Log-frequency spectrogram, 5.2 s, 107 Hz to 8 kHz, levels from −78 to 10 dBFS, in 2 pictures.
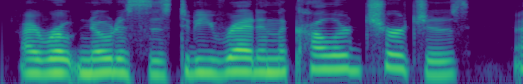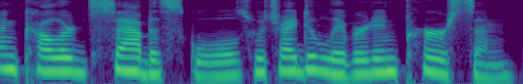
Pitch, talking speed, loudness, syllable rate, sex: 195 Hz, 220 wpm, -18 LUFS, 6.6 syllables/s, female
